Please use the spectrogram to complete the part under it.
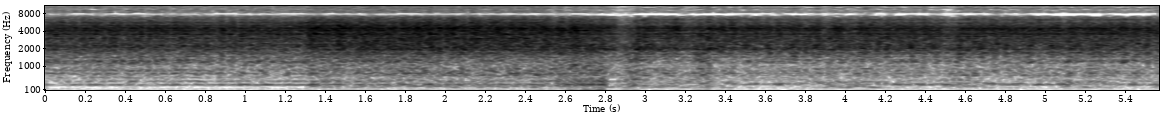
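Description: A milling machine hums and whirs steadily close by.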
